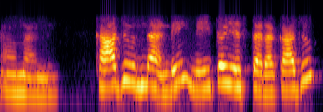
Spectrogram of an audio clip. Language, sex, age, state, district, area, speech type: Telugu, female, 30-45, Telangana, Peddapalli, urban, conversation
